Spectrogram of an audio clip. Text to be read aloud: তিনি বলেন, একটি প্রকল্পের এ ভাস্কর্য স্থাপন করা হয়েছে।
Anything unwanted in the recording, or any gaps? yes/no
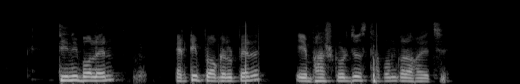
yes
